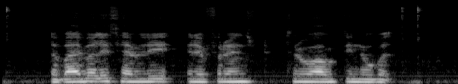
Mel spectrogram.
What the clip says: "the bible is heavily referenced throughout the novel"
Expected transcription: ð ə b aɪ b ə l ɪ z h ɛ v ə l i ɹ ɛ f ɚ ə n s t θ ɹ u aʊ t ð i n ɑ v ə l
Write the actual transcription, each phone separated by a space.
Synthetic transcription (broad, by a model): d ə b aɪ b ə l ɪ z h ɛ v ə l i ɹ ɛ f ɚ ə n s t t ɹ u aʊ t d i n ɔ b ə l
